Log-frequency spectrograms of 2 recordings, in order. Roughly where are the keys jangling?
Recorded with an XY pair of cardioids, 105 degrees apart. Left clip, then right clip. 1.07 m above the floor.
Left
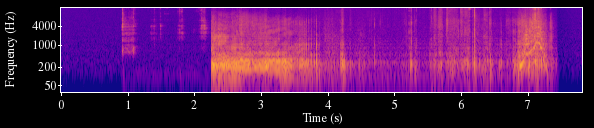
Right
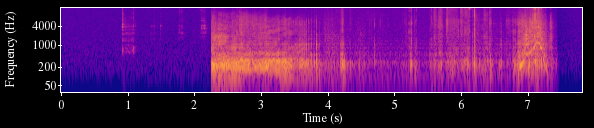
Ahead left.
